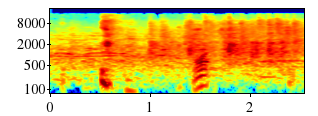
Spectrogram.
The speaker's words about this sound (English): No. Why are you clapping? That's not good. All right. That's really not good.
